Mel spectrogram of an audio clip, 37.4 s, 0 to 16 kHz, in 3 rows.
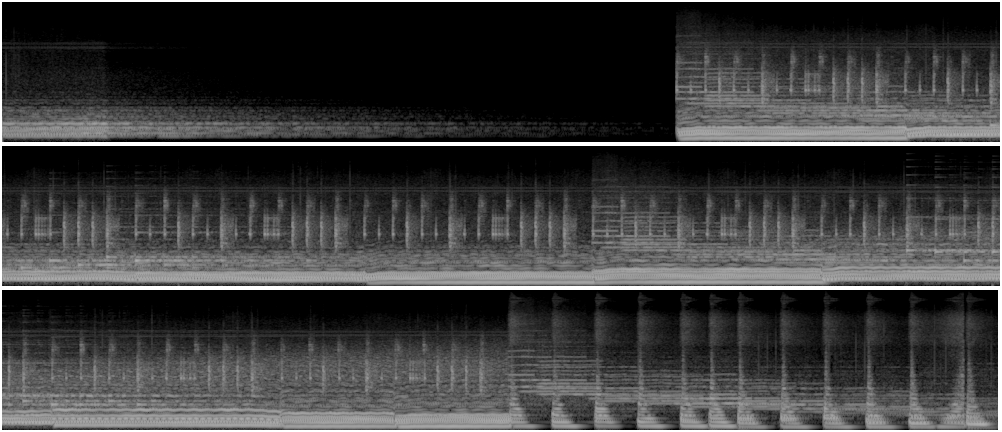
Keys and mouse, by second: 0.0 middle click, 0.0 right click, 3.4 middle click, 3.4 right click, 6.1 middle click, 6.1 right click, 9.1 middle click, 9.2-21.3 drag, 12.7 middle click, 12.7 right click, 16.2 right click, 21.3 middle click, 21.4 click, 22.2 middle click, 22.3-37.4 drag, 24.6 Tab, 26.3 middle click, 26.3 right click, 31.7 KP_1.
